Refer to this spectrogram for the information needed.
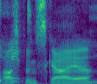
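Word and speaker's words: Ouspenskaya: Ospenskaya.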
